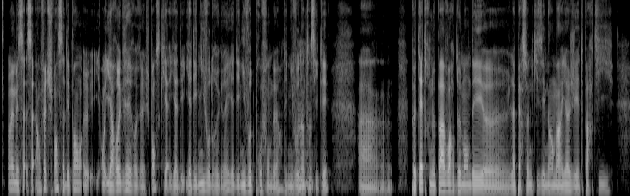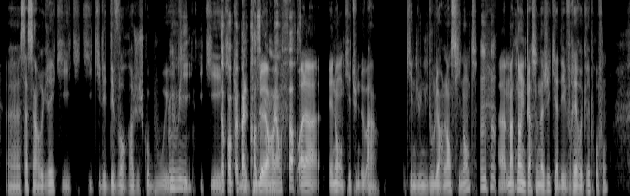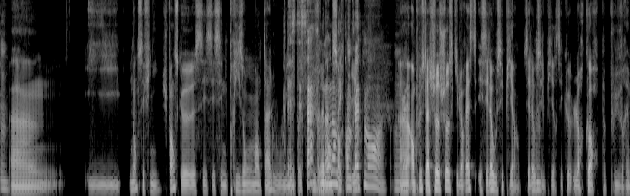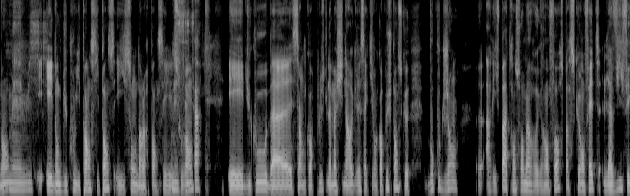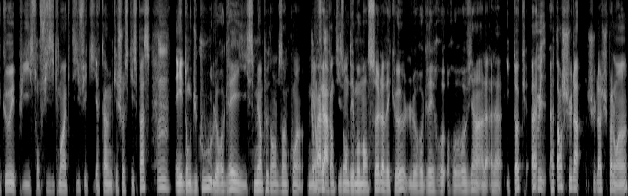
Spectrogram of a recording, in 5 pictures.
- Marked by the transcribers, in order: "seule" said as "cheule"
- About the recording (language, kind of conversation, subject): French, podcast, Peut-on transformer un regret en force ?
